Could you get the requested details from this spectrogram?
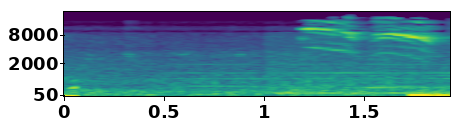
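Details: Nelicourvi weavers near a forest lodge office in Madagascar in September give thin, very high chirps that sweep up and down during the final second, over a steady low rumble.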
